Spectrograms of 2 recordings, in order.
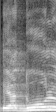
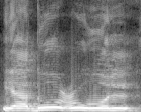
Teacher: এটা দুউল আইন চাপ দিয়ে পড়তে হবে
